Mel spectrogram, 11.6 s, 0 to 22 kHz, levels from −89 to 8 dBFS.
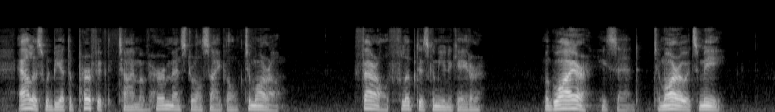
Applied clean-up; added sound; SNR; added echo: none; none; none; none.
